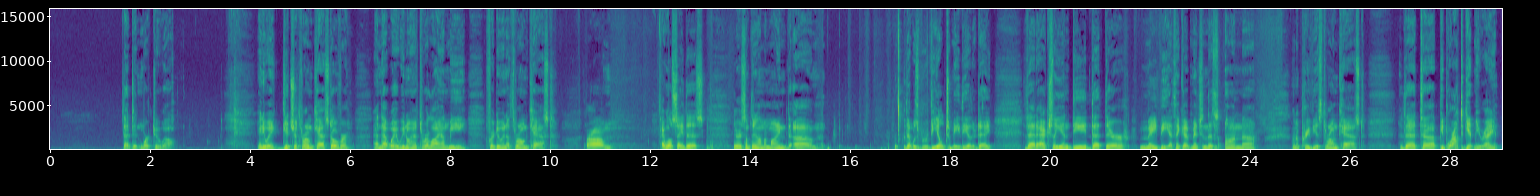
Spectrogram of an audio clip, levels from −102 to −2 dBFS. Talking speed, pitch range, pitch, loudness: 155 wpm, 95-115 Hz, 105 Hz, -24 LUFS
